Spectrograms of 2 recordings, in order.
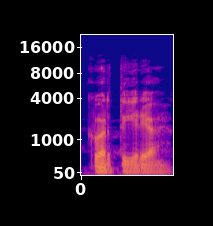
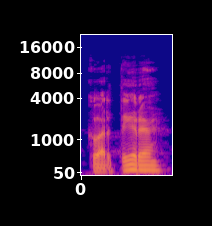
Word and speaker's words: квартира: У частині лівобережних надніпрянських та слобожанських говорів пом'якшується звук «р» перед «а» в окремих словах. Гряд, квартиря, коморя, макітря, ряма. Така вимова також є діалектною, ненормативною. Слід вимовляти «град», «квартира», «комора», «макітра», «рама».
